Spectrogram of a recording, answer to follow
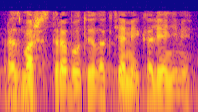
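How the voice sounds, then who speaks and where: A man's voice: fairly low pitch, flat delivery, rapid-fire. A man narrating a war radio play in a scripted, dramatic storytelling style. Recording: dull radio recording with music behind.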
